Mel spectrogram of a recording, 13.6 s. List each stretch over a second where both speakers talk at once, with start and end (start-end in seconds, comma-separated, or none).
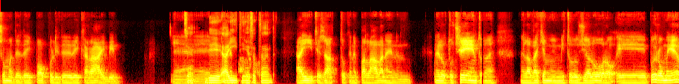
3.6-5.3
